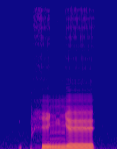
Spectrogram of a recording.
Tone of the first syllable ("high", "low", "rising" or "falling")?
low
